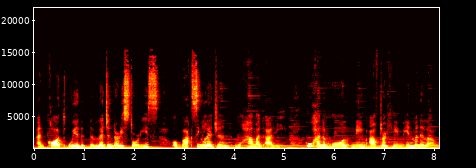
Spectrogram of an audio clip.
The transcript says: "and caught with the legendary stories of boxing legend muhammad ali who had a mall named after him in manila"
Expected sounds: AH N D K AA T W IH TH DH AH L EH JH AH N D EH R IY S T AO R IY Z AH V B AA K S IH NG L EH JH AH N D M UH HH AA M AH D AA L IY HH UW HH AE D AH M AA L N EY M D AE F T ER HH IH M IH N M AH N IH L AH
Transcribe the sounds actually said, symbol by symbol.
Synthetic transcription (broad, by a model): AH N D K AA T W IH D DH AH L EH JH AH N D EH R IY S T AO R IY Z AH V B AA K S IH NG L EH JH AH N D M UH HH AA M AH D AA L IY HH UW HH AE D AH M AA L N EY M AA F T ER HH IH M IH N M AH N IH L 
